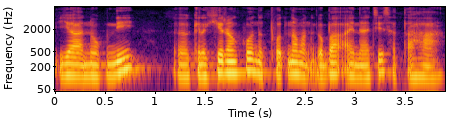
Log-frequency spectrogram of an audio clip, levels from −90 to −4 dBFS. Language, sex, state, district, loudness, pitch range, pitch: Garo, male, Meghalaya, West Garo Hills, -18 LUFS, 115-140 Hz, 120 Hz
